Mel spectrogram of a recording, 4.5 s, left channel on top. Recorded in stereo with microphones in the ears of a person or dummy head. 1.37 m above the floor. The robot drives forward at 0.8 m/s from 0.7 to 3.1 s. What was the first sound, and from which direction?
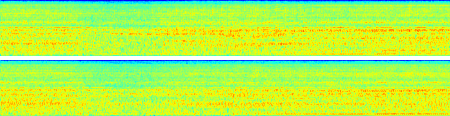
An engine running, 20° left (ahead or behind).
